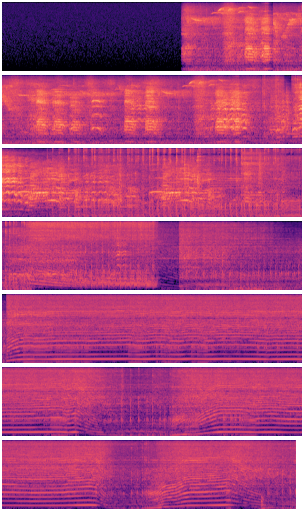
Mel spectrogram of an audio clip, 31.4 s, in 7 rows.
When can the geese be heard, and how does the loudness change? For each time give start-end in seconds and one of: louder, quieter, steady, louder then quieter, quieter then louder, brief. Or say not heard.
2.7-13.2 steady.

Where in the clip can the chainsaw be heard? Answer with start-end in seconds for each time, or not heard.
9.7-31.3.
